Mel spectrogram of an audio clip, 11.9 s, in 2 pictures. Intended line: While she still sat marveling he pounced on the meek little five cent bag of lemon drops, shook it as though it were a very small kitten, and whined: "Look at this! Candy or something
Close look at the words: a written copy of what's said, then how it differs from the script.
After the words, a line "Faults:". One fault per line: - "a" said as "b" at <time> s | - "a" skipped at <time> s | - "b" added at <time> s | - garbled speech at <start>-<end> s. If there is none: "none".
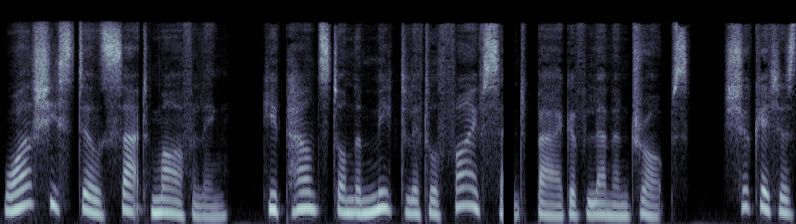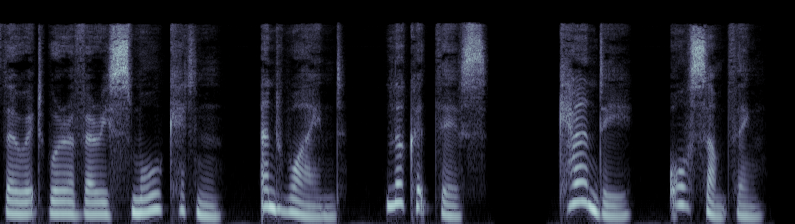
While she still sat marveling he pounced on the meek little five cent bag of lemon drops, shook it as though it were a very small kitten, and whined: "Look at this! Candy or something
Faults:
none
